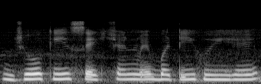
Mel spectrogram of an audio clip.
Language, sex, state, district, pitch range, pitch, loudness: Hindi, female, Madhya Pradesh, Bhopal, 225-245 Hz, 235 Hz, -14 LUFS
